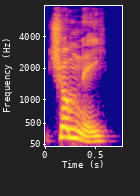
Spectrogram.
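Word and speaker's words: Cholmondeley: There's there's uh um chumney which is which is spelled chumold tumoldy and St.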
